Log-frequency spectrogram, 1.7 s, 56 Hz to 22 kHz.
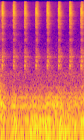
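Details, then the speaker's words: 2013 Autotrail Apache 700 motorhome gas heater: sharp even igniter clicks about four per second over a low fan hum until the burner lights with a whoof, normal. "probably just hear that clicking then it's ignited you'll actually hear it wof and it and then you know that it's uh ignited"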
